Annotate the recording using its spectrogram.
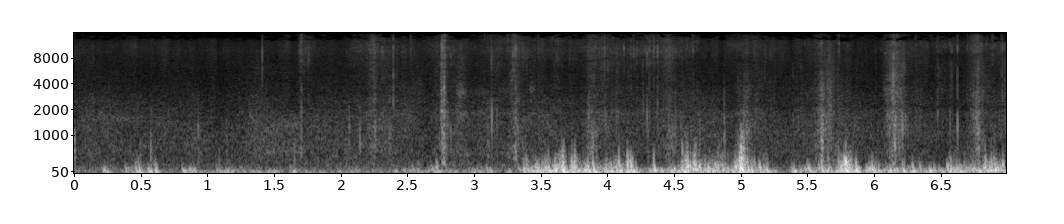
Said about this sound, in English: As you can hear, I'm walking in the grass right now. Sounds beautiful. Hear the crunch, crunch, crunch.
